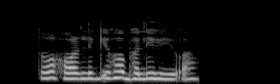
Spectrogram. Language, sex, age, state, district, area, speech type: Santali, female, 18-30, West Bengal, Purba Bardhaman, rural, spontaneous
